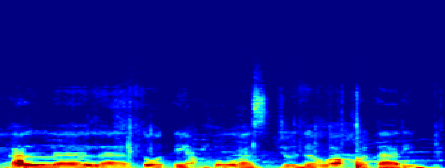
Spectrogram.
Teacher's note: Qalqalah tadi ada yang kurang, pantulannya tuh kurang terdengar ya Kak ya.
